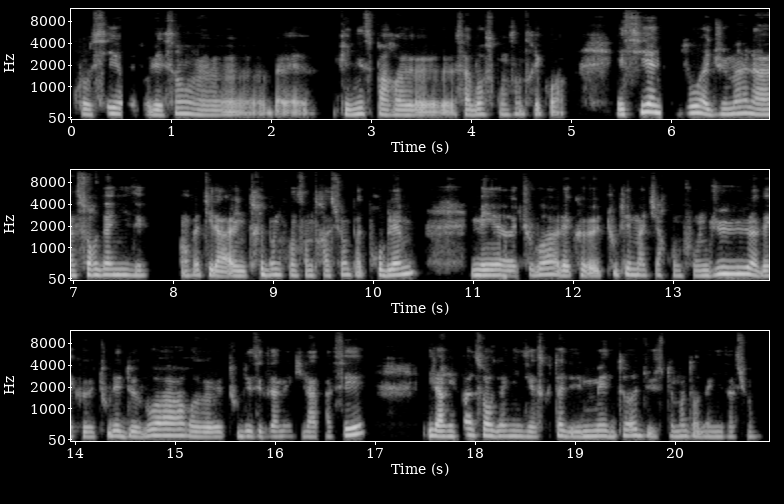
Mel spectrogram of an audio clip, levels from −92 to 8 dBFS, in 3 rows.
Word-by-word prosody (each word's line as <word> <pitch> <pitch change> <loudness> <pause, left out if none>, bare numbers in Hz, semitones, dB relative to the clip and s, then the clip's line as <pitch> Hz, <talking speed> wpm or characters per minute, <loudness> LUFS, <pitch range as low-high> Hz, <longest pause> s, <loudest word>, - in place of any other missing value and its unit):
qu'aussi 165 +3 -1
l'adolescent, 175 +4 -2
heu, 140 - -2 0.4
beh, - - -1 0.3
finisse 165 +3 0
par, 155 -2 -1
heu, 145 - +1
savoir 160 +2 0
se - - -10
concentrer 160 +1 -5
quoi. - - -4 0.5
Et 160 - +4
si 225 +9 +5
un 220 - +8 0.2
ado 200 +2 +4
a 170 - +4
du 165 +2 -3
mal 185 +2 +1
à 155 -1 +2
s'organiser, 175 -3 +1 0.3
en 150 - -3
fait 165 +3 -3
il 165 - +4
a 140 - +5
une 145 -1 +1
très 190 - -1
bonne 175 0 0
concentration, 155 +1 -4
pas - - -2
de - - -26
problème 175 +6 +3 0.6
mais 165 0 +4
heu, 150 -1 0
tu - - -6
vois 185 +1 +2
avec, 155 -5 +1
heu, 75 -1 +3
toutes - - -6
les 190 - +4
matières 165 0 -3
confondues, 180 +7 +2
avec, 150 -2 0
heu, 145 -1 -3
tous - - -4
les 165 - +1
devoirs, 180 +3 +1
heu, 145 0 0
tous - - -7
les 160 -1 -4
examens 155 +2 -4
qu'il 155 -1 -7
a - - +1
à 150 - -5
passer, 195 - +2 0.6
il 175 -1 +5
arrive 160 0 +3
pas 200 - +2
à - - -1
s'organiser. 165 -4 0
Est-ce 145 - -6
que - - -22
tu 175 - -1
as - - +3
des 150 0 -3
méthodes 170 +3 0
justement 160 +1 -6
d'organisation? 150 -1 -7
160 Hz, 190 wpm, -23 LUFS, 150-175 Hz, 0.6 s, un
